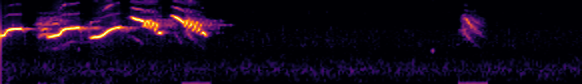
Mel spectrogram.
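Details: A rusty-collared seedeater giving the "Tui Tui Zel Zel" song used to train Brazilian tournament birds: a quick burst of four bright, swooping whistles in about a second, then a faint lone note, over steady background hiss.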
